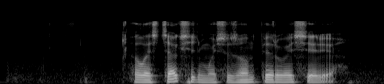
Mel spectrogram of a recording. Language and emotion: Russian, neutral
